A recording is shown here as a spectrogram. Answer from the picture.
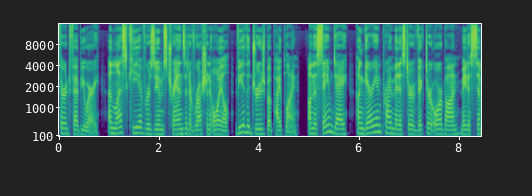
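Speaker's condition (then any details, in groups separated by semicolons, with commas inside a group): No condition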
